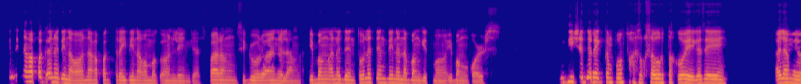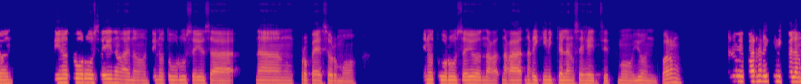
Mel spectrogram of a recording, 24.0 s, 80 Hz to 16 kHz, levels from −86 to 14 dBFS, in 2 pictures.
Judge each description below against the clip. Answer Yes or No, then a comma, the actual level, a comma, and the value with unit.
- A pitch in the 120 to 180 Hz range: Yes, medium, 140 Hz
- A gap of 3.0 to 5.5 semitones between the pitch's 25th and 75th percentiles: Yes, average, 4.0 semitones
